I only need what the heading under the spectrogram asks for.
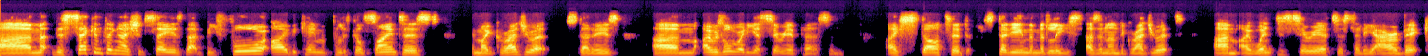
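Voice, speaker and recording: A man with a British accent speaks in a medium pitch with ordinary pitch variation. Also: moderate pace, dry, close sound with no echo. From UK. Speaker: political scientist. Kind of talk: lecture. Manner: hesitant, many fillers.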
